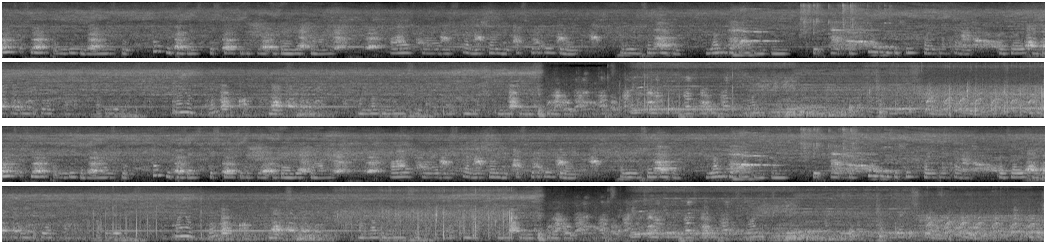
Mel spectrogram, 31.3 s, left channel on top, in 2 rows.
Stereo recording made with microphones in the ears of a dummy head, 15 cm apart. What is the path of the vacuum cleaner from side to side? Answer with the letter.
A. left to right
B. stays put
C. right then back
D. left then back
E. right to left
E.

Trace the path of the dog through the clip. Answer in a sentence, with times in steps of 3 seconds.
In this clip you hear the dog on the left from 0 s, on the right from 6 s, in the centre from 9 s and on the left from 12 s.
